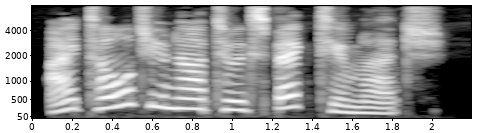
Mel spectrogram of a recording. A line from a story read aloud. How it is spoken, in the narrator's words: said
